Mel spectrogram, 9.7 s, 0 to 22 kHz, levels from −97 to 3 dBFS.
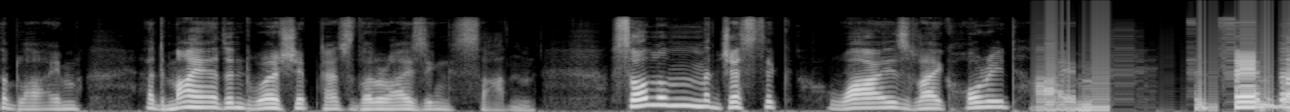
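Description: From 7.73 s to 9.68 s the speech becomes a rigid, metallic buzz fixed near 93.8 Hz, loosely following the words. This is robotic sound from repeated short buffers: audio likely arrived too seldom, so a 10.7 ms slice was looped for most of that stretch.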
